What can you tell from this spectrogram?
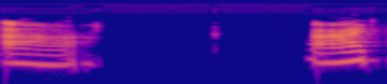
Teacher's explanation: আ কিন্তু না সম্মুখ না পশ্চাৎ, আ কি হবে, কেন্দ্রীয় স্বরধ্বনি ও বিবৃত স্বরধ্বনি। আবার এটিকে আমরা কেন্দ্রীয়, বিবৃত, নিম্ন স্বরধ্বনিও বলবো।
